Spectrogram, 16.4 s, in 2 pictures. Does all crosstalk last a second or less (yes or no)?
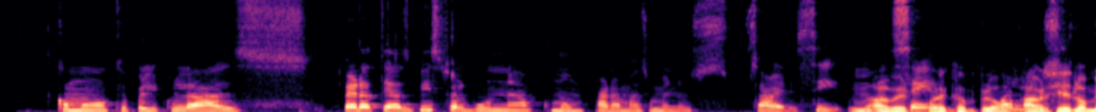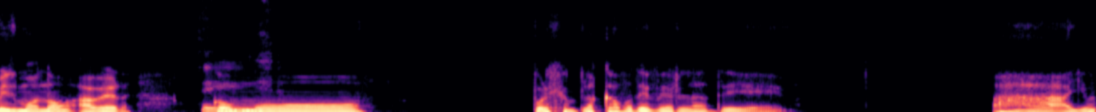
no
